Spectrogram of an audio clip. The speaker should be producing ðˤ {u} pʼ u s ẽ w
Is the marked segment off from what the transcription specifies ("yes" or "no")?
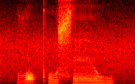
no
